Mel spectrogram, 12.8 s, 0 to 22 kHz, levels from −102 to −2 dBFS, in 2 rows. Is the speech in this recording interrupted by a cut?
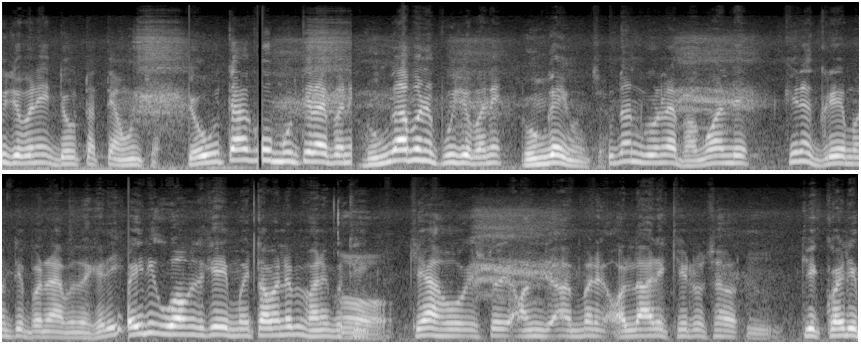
yes; 5 cuts; at 1.3 s, 2.7 s, 3.8 s, 4.5 s, 7.4 s

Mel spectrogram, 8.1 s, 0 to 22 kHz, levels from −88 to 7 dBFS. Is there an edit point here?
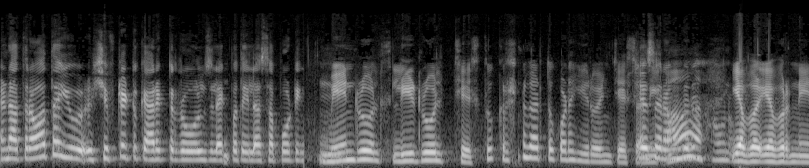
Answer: yes; 1 cut; at 3.0 s

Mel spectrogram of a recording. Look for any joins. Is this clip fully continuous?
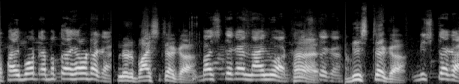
no; 2 cuts; at 1.1 s, 3.3 s

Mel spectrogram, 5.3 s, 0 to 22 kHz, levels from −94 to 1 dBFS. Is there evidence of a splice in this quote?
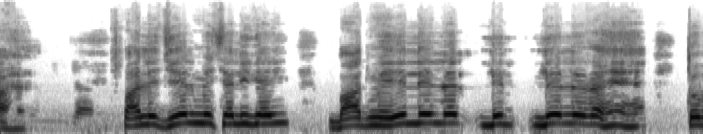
no; 0 cuts

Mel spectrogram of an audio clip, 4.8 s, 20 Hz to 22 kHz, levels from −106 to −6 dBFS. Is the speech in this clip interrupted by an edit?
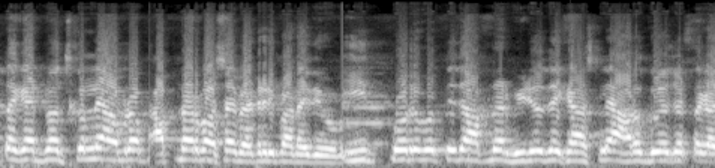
yes; 2 cuts; at 1.0 s, 2.3 s

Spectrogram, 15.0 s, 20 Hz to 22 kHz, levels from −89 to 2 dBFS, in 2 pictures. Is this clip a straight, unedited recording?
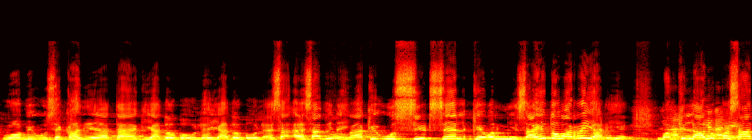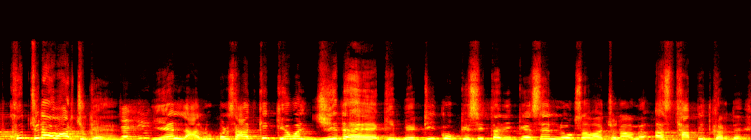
no; 2 cuts; at 3.5 s, 8.9 s

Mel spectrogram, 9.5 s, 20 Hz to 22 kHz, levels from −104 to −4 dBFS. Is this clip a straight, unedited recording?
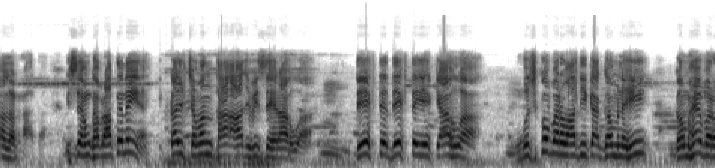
no; 1 cut; at 2.1 s

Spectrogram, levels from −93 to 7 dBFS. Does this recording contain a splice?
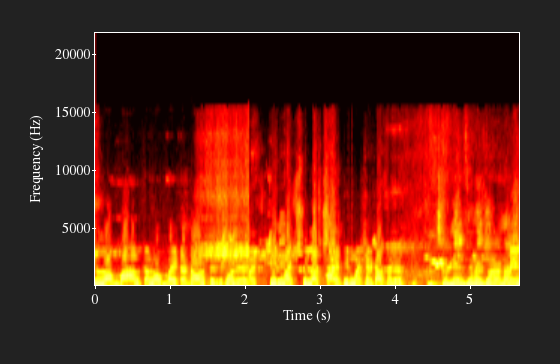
yes; 1 cut; at 2.1 s

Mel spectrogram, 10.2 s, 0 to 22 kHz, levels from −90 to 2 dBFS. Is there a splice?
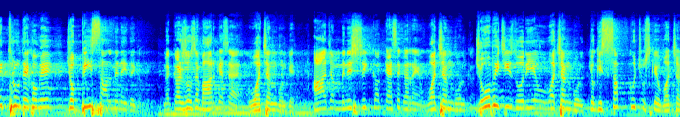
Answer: yes; 3 cuts; at 2.6 s, 7.1 s, 8.9 s

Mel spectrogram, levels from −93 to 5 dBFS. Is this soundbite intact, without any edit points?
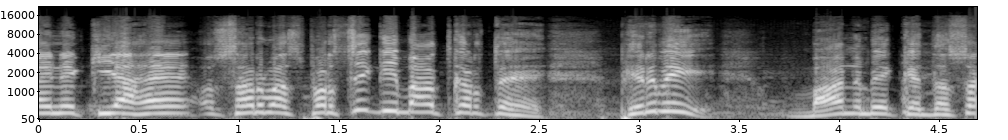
no; 1 cut; at 0.9 s

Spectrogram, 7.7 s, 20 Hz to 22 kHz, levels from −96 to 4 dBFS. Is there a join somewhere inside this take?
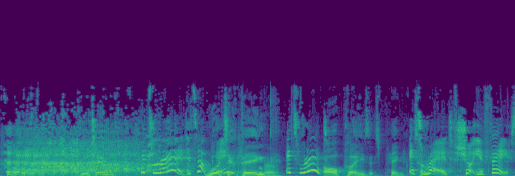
no; 0 cuts

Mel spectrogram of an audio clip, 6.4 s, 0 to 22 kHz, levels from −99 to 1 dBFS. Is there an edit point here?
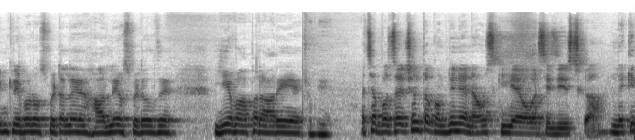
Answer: yes; 1 cut; at 3.2 s

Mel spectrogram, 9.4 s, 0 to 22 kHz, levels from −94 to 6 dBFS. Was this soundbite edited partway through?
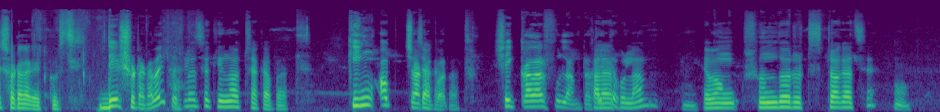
yes; 1 cut; at 2.0 s

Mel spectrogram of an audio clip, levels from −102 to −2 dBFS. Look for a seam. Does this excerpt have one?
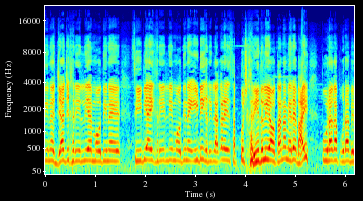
no; 0 cuts

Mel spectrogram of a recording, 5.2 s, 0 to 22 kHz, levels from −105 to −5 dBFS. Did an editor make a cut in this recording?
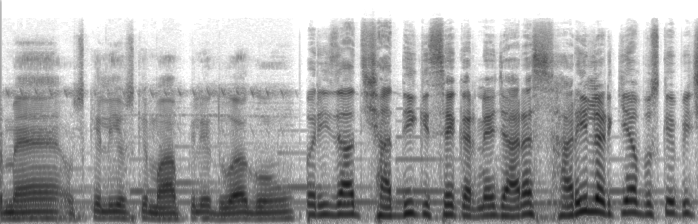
yes; 1 cut; at 2.3 s

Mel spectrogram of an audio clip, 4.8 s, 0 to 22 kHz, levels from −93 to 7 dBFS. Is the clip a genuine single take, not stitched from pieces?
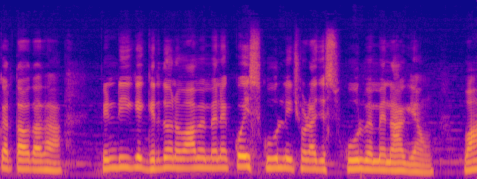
yes; 0 cuts

